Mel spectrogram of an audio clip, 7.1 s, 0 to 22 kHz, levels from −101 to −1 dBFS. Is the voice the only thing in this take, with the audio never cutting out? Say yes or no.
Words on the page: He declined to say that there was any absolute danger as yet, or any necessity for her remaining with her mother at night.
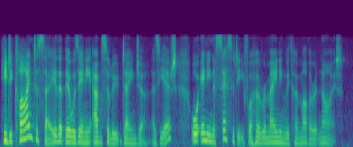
yes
